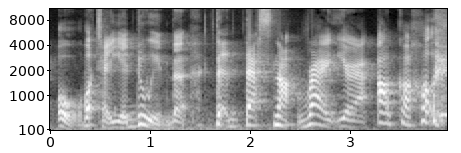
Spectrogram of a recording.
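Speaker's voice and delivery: mock scolding Jamaican mom; hammed-up scolding mother; imitating Jamaican mother. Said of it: "my mother, she take it on herself".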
